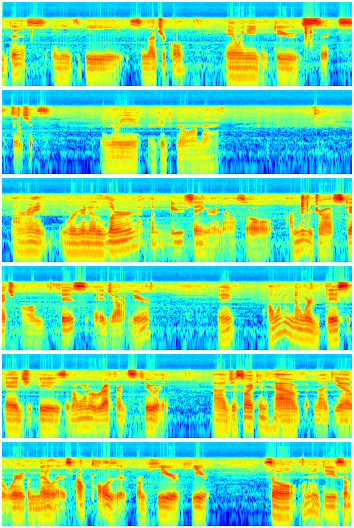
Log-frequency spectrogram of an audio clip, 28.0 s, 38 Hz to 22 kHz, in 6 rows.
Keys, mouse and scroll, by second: 1.9 click, 4.0 KP_6, 4.7 Return, 6.1 middle click, 7.5 click, 13.2 s, 14.5 click, 15.8 click, 17.9 click, 21.0 click, 27.2 click.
